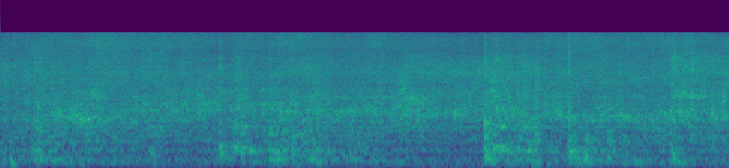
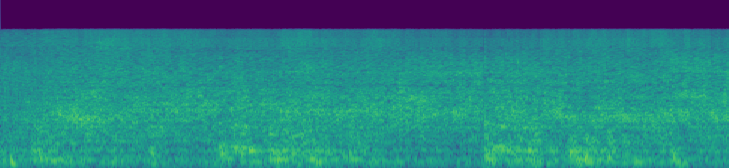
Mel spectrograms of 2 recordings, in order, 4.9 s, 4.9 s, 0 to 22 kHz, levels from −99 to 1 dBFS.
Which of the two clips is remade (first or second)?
first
